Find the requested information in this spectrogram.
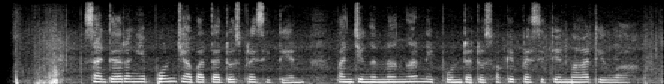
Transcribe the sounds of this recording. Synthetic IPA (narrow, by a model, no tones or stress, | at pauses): sad̥aɾəŋepʊnd͡ʒabat̪̚d̪̥a̤d̥ɔspɾesid̥ɛn | paɲd͡ʒəŋənaŋanepʊnd̥a̤d̥ɔswakepɾesid̥ɛnmalad̥ewah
